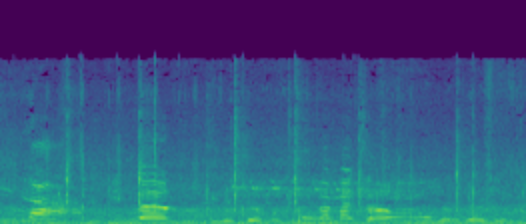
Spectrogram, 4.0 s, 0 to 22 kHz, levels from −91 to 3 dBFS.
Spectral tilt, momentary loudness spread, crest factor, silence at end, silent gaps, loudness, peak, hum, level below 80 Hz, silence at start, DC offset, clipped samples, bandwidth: -4 dB/octave; 8 LU; 18 dB; 0 s; none; -20 LUFS; -2 dBFS; none; -42 dBFS; 0 s; under 0.1%; under 0.1%; 17 kHz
